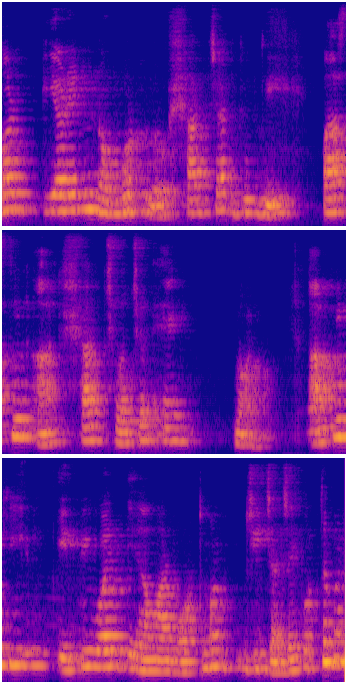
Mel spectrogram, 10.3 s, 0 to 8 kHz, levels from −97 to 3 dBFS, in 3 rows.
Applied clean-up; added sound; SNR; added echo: neural mask model DeepFilterNet 3.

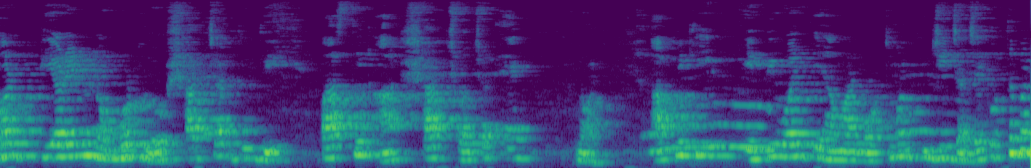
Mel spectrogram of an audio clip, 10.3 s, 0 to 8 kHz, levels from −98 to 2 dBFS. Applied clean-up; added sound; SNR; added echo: classical method WPE with log-MMSE.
